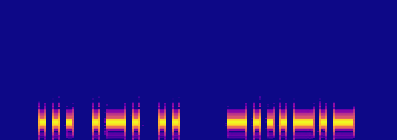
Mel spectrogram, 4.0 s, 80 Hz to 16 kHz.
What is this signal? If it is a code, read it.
Morse code, heard as a keyed tone, about 18 wpm, 550 Hz. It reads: SRI <BK>
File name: naukapodstaw / skroty / skroty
